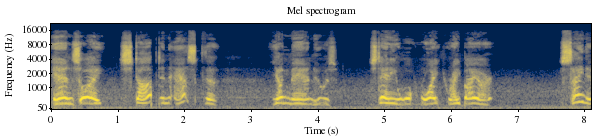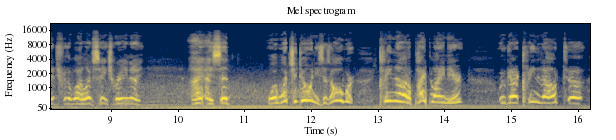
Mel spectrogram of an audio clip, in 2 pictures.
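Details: Adult male never-smoker with two bouts of vocal cord cancer, probably from secondhand smoke; one third of the vocal cords removed in 2008, leaving a raspy voice; dysphonia after partial vocal cord resection.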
